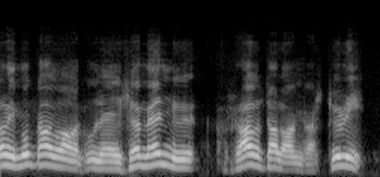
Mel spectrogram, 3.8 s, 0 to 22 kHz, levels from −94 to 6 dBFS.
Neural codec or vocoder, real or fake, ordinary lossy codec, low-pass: codec, 32 kHz, 1.9 kbps, SNAC; fake; none; 14.4 kHz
